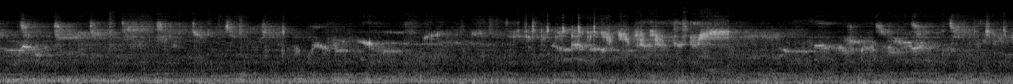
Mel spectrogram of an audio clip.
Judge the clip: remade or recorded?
remade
